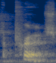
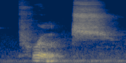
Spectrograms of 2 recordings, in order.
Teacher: Put the emphasis on the second syllable. Approach. Make sure you get the the ch sound.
